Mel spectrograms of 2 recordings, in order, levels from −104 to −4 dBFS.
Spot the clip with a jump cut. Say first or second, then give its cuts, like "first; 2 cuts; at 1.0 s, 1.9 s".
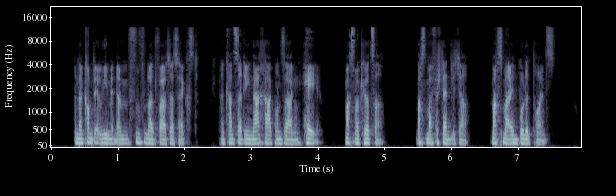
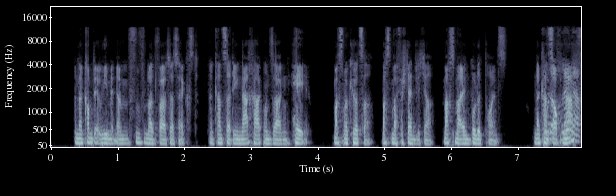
second; 3 cuts; at 2.3 s, 4.9 s, 5.8 s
